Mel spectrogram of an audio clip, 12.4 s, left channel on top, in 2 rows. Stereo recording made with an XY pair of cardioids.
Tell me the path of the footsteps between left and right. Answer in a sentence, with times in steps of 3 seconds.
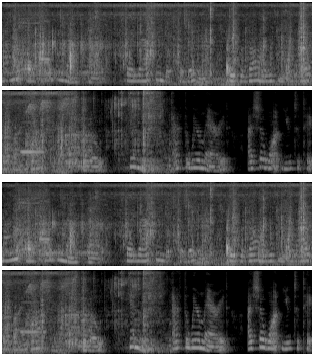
In this clip you hear the footsteps on the left from 0 s, in the centre from 3 s, on the left from 6 s and not at all from 9 s.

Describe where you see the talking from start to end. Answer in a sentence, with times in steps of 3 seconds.
In this clip you hear the talking on the right from 0 s, in the centre from 3 s and on the right from 6 s.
